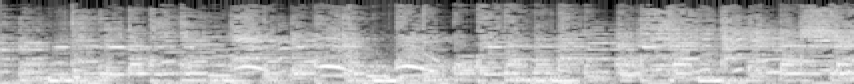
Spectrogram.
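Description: Loud live dance music: a keyboard melody over a steady drum rhythm that includes an Uzbek doira frame drum. Three short sliding notes come in the melody about midway.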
